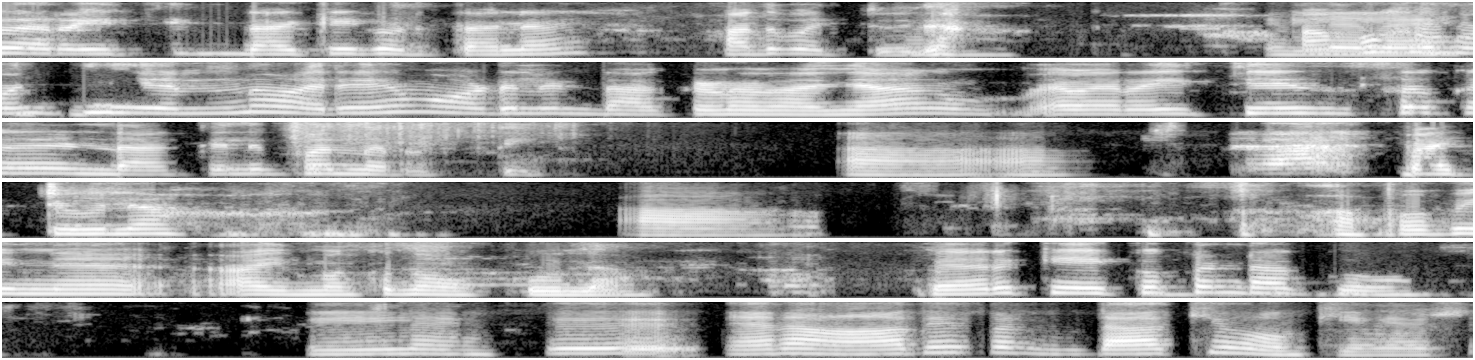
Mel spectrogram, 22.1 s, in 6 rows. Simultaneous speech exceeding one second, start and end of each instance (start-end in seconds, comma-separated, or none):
none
